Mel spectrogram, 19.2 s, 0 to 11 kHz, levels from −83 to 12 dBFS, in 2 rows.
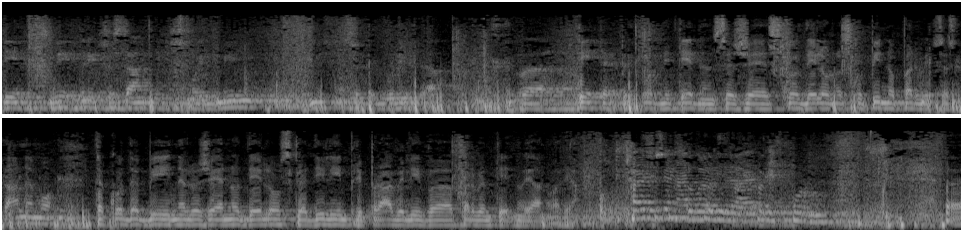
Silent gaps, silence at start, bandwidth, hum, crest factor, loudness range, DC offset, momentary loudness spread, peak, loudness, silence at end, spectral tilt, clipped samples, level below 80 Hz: none; 0 s; 8 kHz; none; 16 dB; 1 LU; under 0.1%; 3 LU; -14 dBFS; -31 LUFS; 0 s; -6 dB/octave; under 0.1%; -48 dBFS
